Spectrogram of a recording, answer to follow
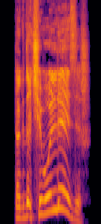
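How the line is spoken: Louder yelling. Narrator (Russian): еще громче заорал Надир

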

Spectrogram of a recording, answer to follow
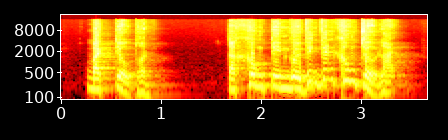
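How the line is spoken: Furious roar. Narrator (Vietnamese): Tiếng Tà Hoàng gầm thét giận dữ

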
